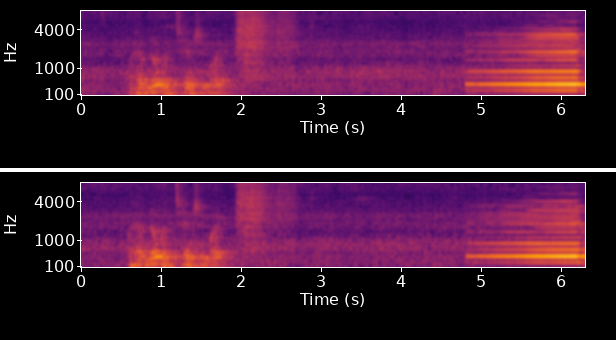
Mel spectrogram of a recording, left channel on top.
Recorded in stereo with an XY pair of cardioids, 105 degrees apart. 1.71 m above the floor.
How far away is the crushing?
About 0.9 m.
